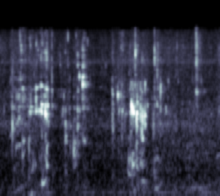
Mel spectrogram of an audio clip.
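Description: Liquid dripping and trickling close by, a quick series of small splashy plinks and drops over a couple of seconds, fairly quiet with no talking.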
